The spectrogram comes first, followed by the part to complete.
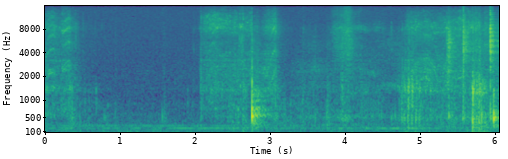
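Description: Electronic dog toy knocking and scraping on a wooden floor as a dog noses and mouths it, with one sharp knock about three seconds in and several more near the end, over a faint steady hum.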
